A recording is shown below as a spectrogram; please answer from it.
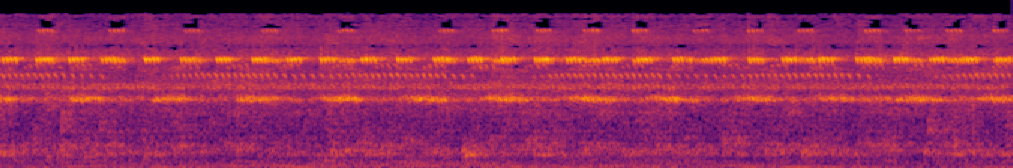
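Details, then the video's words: Cricket chirping, offered as a rat-repelling, sleep-inducing track also used for tutoring songbirds: rapid high-pitched trills pulse without pause, layered in two shrill bands with a faint ticking above. "Suara jangkik pengusir tikus pengantar tidur"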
